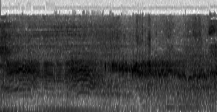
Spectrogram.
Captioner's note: growling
